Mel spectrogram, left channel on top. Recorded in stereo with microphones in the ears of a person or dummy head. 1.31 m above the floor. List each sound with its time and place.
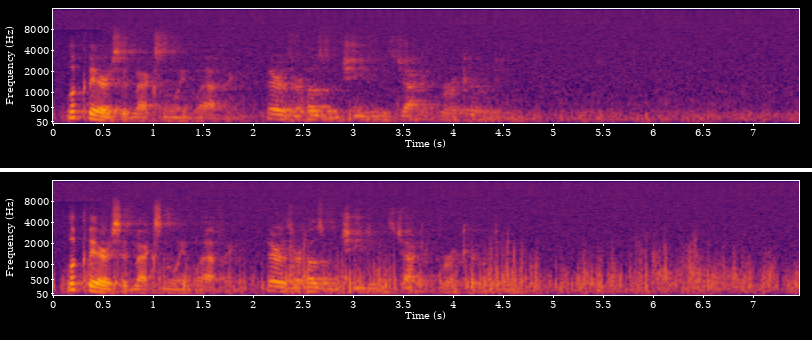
0.1 s a man speaking: 25° right (ahead or behind), 0.9 m; by 4.5 s 30° right (ahead or behind), 4 m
